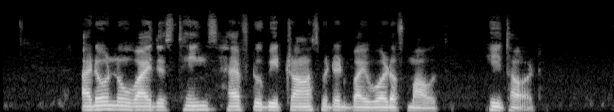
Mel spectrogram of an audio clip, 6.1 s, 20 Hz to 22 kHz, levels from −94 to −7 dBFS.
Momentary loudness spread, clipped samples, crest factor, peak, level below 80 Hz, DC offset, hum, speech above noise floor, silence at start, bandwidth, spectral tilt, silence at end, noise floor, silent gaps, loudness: 7 LU; under 0.1%; 20 dB; -6 dBFS; -62 dBFS; under 0.1%; none; 47 dB; 0.8 s; 11.5 kHz; -7 dB/octave; 0.8 s; -71 dBFS; none; -25 LUFS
